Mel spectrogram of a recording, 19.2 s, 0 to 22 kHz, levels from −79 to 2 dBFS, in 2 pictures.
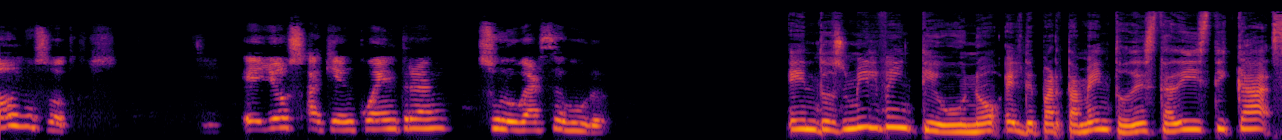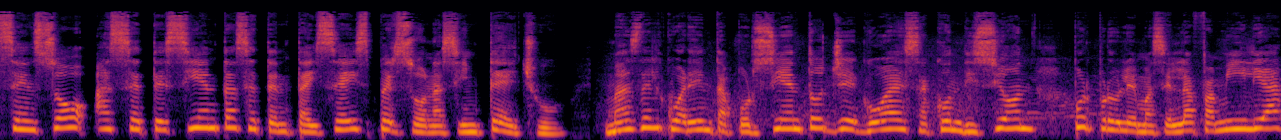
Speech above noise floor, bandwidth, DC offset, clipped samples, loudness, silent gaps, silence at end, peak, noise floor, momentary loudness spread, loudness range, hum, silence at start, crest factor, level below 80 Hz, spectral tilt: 50 dB; 16.5 kHz; under 0.1%; under 0.1%; -22 LUFS; 4.76-5.90 s; 0 s; -12 dBFS; -72 dBFS; 7 LU; 4 LU; none; 0 s; 10 dB; -64 dBFS; -4 dB/octave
